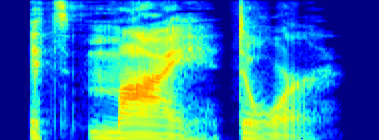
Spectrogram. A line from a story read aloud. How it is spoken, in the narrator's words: she said crossly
